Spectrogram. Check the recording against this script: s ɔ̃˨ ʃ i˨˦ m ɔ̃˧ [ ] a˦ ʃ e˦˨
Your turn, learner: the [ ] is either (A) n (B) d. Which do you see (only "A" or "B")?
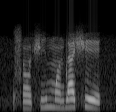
B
